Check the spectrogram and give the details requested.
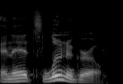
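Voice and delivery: ordinary delivery

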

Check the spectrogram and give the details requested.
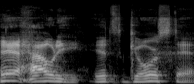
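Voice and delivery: grand epic caller voice. Imitating how a caller who calls in says hello: Gorstag's epic voice. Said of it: "Gorstag has the most epic voice".

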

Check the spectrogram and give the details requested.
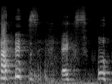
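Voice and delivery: high-pitched, loud laughing.

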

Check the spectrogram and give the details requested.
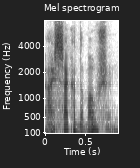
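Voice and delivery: very quiet, murmured TV detective voice. Imitating a character's line, saying it sounded like Columbo. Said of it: "it's almost sounded like a Columbo".

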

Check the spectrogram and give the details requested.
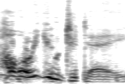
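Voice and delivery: deep, jolly voice. Speaker demonstrating how they answer the line, in a jolly Santa voice. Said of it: "Then I bring my voice to the line".

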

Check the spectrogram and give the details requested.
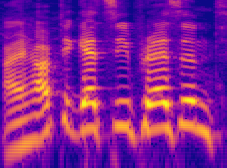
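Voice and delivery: very loud, very high bad Austrian accent. Retrying the film line in a bad Arnold Schwarzenegger accent. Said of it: "I can't do an Arnie accent".

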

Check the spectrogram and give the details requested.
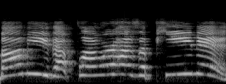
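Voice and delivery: put-on very high-pitched, piping small-child voice. Retelling what the kids say at the botanical gardens: imitating a young child. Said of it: "it's my kids that are like".

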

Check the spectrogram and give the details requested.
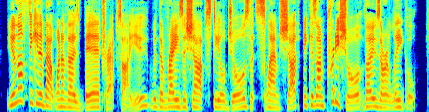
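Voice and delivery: plain

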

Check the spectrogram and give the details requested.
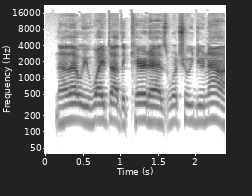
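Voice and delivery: plain

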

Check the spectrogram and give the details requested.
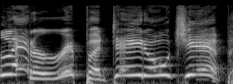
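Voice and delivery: mock announcer holler, very high, very slow, drawn-out, excited. Retelling a rodeo announcer's call during bull riding: imitating an excited announcer. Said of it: "announcer got so excited, he was like".

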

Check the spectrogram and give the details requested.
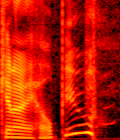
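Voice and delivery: polite, put-on customer service voice.

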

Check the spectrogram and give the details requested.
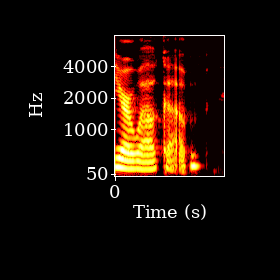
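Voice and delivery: imitated smug delivery. Retelling a scene where a character thanks himself: imitating a smug character. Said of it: "He's very smug".

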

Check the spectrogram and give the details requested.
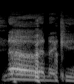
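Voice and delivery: said in a very high voice. Comparing a film scene to another film, imitating Qui-Gon Jinn. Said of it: "and Qui-Gon Jinn is like".

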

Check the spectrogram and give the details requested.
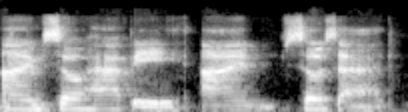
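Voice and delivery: dead flat, low, very slow monotone delivery. Mocking how Kurt talks: imitating Kurt's flat monotone. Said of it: "with no change in his voice at all".

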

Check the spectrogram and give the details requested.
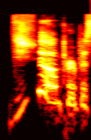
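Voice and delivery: very high, squeaky, mock accusing voice. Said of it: "I'm like".

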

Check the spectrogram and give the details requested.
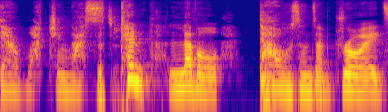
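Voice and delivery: put-on alien character voice. Praising a favorite movie alien and quoting his lines; alien character impression. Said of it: "That was a spot on impression".

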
